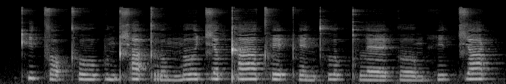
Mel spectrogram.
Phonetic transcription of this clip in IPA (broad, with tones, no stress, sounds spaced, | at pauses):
kʰ i˥˩ t̚ s ɔ˨˩ ʔ tʰ oː˧ p u˨˩ n t͡ɕʰ a˥˩ ʔ t r o˨˩ m n ɤː˥˩ t͡ɕ a˥˩ t̚ kʰ aː˥˩ tʰ e˦˥ ʔ pʰ e˨˩ n kʰ l o˦˥ k̚ pʰ l ɛː˨˩ k ɤː˨˩ m h i˦˥ t̚ t͡ɕ a˥˩ k̚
